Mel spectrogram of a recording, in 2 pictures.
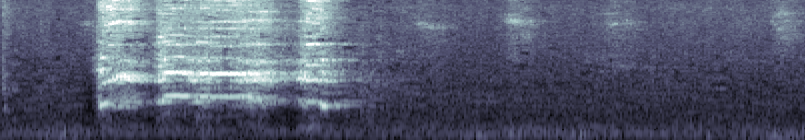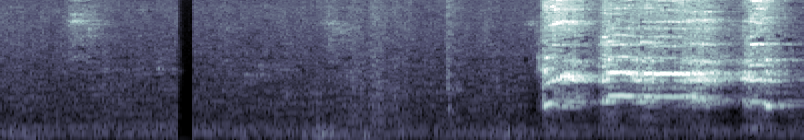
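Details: A rooster (chicken) crows twice, loud harsh cock-a-doodle-doo bursts separated by several seconds of quiet.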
